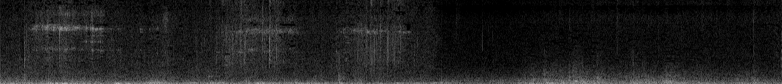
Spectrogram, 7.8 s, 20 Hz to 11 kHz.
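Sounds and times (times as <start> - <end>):
faint metallic jingle: 0.0 - 4.4
deep rumbling thunder: 0.0 - 7.8
heavy rain pouring outside: 0.0 - 7.8.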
